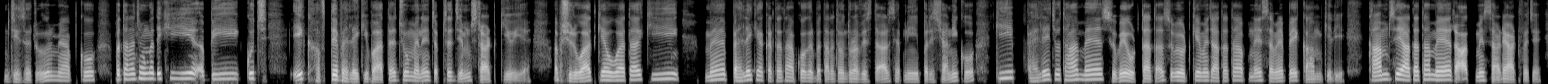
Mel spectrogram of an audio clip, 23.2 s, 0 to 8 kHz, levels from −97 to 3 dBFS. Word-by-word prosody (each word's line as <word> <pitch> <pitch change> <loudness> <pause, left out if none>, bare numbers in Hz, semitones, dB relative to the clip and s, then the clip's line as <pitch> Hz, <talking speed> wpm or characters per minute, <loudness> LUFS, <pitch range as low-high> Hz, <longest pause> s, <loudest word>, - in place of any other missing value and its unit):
जी, 95 - -4
ज़रूर 85 - -3
मैं 145 -2 -4
आपको 145 +3 -2 0.4
बताना 180 +1 +3
चाहूँगा 195 +1 +3
देखिए 195 +2 0 0.2
ये 200 - +7
अभी 185 +4 -2
कुछ 200 0 +2 0.5
1 360 - +2
हफ्ते 170 - +4
पहले 105 -8 0
की 100 - -3
बात 90 +4 +1
है 135 - +3
जो 145 +1 +1
मैंने 135 +1 0
जब - - -1
से 145 - +2
जिम 105 +4 -2
स्टार्ट 90 0 0
की 95 - -8
हुई 80 -3 -5
है, - - -10 0.4
अब - - -1
शुरुआत 115 +4 +3
क्या 150 0 +4
हुआ 145 0 +4
था 160 +1 +4
कि, 185 +1 -1 0.4
मैं 160 +6 +2
पहले 130 +7 +3
क्या 160 -2 -1
करता 115 -1 -2
था 130 0 -2
आपको 115 -1 -2
अगर 115 -1 -1
बताना 95 -2 -4
चाहूँ 100 +1 -4
थोड़ा 95 -2 0
विस्तार 95 +2 -2
से 105 -1 -8
अपनी 95 0 -5
परेशानी 90 +5 -3
को, 105 - 0 0.4
कि 215 +2 0 0.3
पहले 115 +10 -1
जो 175 - 0
था 150 +2 +2
मैं 170 +1 +2
सुबह 125 - +2
उठता 105 -3 +2
था। - - 0
सुबह 135 -2 -1
उठके 140 +2 0
मैं 140 - 0
जाता 120 -1 -1
था 145 0 +1
अपने 140 0 -2
समय 110 -3 0
पे 130 +1 +2
काम 90 -1 -4
के 80 - -5
लिए, - - -9 0.4
काम 155 +5 +4
से 185 -2 +7
आता 155 -1 +6
था 170 0 +3
मैं 155 -1 +5
रात - - +5
में 140 - +2
साढ़े 85 -12 -1
8 - - 0
बजे, - - -8
135 Hz, 195 wpm, -24 LUFS, 105-165 Hz, 0.5 s, ये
